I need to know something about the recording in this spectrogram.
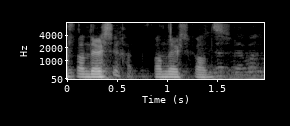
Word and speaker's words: van der Schans: So my name is van der Schans.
